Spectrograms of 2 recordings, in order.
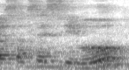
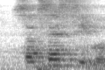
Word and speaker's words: successive: 그래서 많은 요거 스펠링 조심하세요. successive. 우리 조심할 거 많다 얘들아. successive.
